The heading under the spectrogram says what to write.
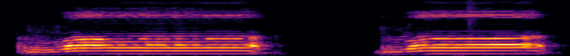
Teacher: जबान का किनारा, दांतों की जड़, तालू की जानिब वाले हिस्से से रो अदा होता है।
